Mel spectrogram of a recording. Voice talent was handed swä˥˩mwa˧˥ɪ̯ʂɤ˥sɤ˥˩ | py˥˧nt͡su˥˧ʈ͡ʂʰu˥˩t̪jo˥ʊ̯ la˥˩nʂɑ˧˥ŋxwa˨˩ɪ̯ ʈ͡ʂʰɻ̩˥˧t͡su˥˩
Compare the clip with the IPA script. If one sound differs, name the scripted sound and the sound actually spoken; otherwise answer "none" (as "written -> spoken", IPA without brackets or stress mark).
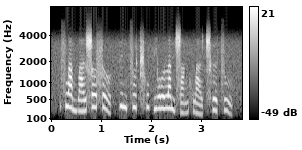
none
